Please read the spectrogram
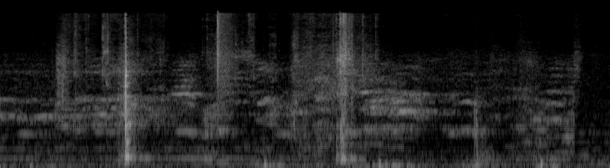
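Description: Two sharp taps about a second and a half apart as a roti is handled and lifted on a flat nonstick pan, over faint voices in the background.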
